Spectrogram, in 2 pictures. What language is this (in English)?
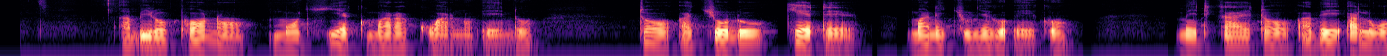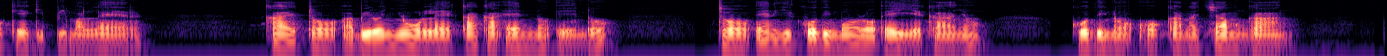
Luo (Kenya and Tanzania)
